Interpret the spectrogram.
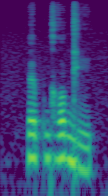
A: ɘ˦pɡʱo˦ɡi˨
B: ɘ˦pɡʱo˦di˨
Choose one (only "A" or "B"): A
